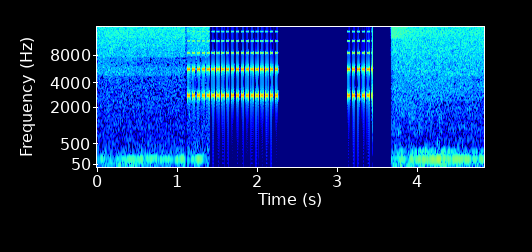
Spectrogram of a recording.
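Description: A mobile phone rings with a rapid electronic trill, one burst of about a second, a pause, then a shorter burst cut off, over a quiet low background hum.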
